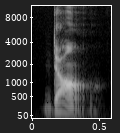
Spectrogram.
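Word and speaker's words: dans: spelled D A NS remember not to pronounce the last letter s or in this case the next to the last letter n and speak the word through your nose do you remember La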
